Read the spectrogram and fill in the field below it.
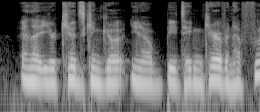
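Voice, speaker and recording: A somewhat breathy man with a Californian accent, fairly even intonation and a quiet background. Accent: Californian American English. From Southern California. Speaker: marriage ministry leader. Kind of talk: casual interview chat.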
